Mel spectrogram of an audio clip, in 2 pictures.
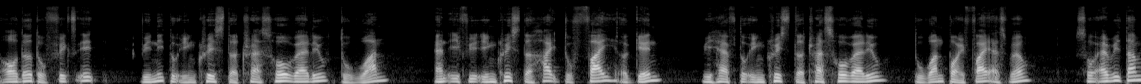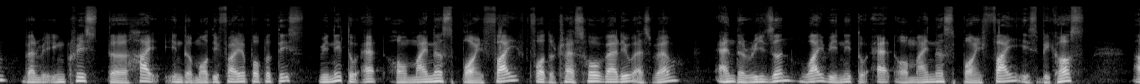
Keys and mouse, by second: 2.9 click, 7.2-10.1 drag, 18.4 middle click, 19.1 shift+middle drag, 20.1 shift+middle click.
